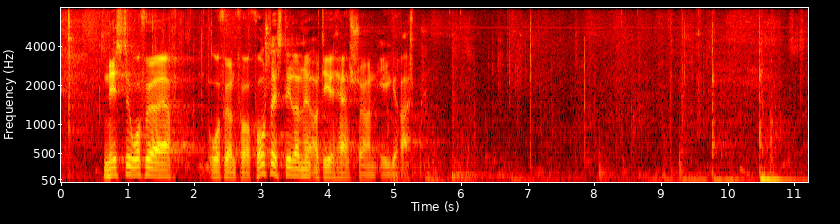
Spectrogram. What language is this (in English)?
Danish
